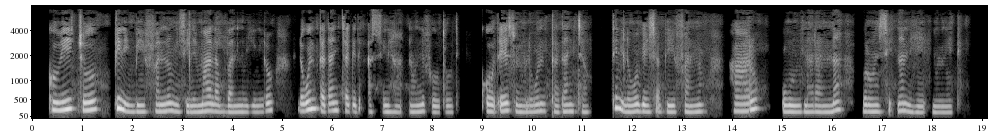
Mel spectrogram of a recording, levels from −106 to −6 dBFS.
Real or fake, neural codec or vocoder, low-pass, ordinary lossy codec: fake; autoencoder, 48 kHz, 32 numbers a frame, DAC-VAE, trained on Japanese speech; 7.2 kHz; MP3, 32 kbps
